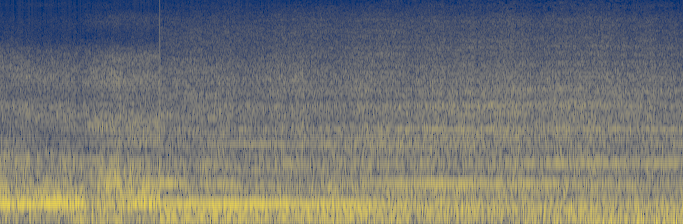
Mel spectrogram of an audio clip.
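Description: Passenger train running at speed, heard from an open door with wind rushing over the microphone and a steady hum underneath.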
